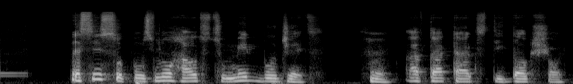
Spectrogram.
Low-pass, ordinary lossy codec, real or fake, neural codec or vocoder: 14.4 kHz; none; fake; codec, 32 kHz, 1.9 kbps, SNAC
